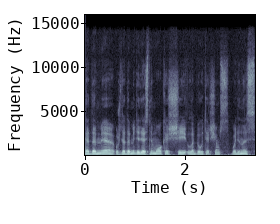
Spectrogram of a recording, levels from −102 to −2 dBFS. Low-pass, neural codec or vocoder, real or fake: 14.4 kHz; none; real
